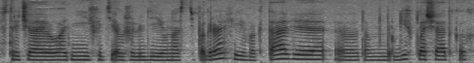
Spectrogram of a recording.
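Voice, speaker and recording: There is noticeable background noise behind this woman. She talks at a very slow pace with a fairly low pitch. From Tula. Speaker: cultural centre event curator. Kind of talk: recorded voice message story.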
